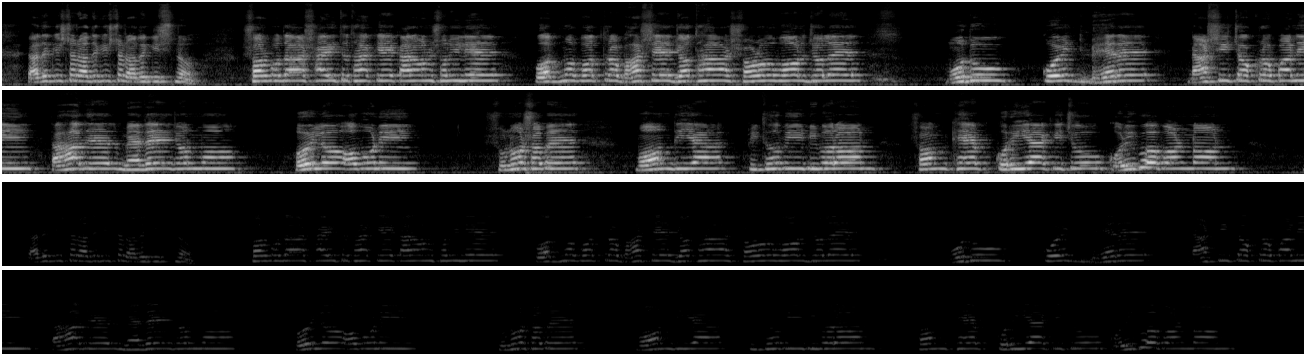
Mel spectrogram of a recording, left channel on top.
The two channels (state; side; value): quieter; right; 33.4 dB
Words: রাধেকৃষ্ণ রাধেকৃষ্ণ রাধেকৃষ্ণ। সর্বদা সাহিত্য থাকে কারণ শরীরে পদ্মপত্র ভাসে যথা সরোবর জলে, মধু কৈট ভেরে নাসি চক্রপাণি, তাহাদের মেধে জন্ম হইল অবনী। শুনো সবে মন দিয়া পৃথিবী বিবরণ, সংক্ষেপ করিয়া কিছু করিব বর্ণন।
